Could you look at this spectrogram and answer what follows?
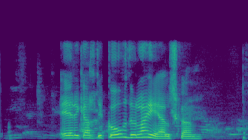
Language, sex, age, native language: Icelandic, male, 13, Icelandic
